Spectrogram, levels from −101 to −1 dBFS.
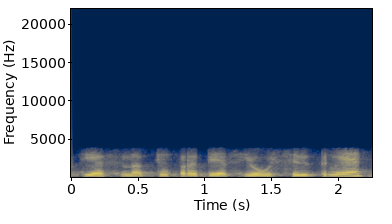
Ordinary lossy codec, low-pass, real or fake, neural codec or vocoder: Opus, 16 kbps; 3.6 kHz; fake; codec, 16 kHz, 1 kbps, FunCodec, trained on LibriTTS, 50 frames a second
